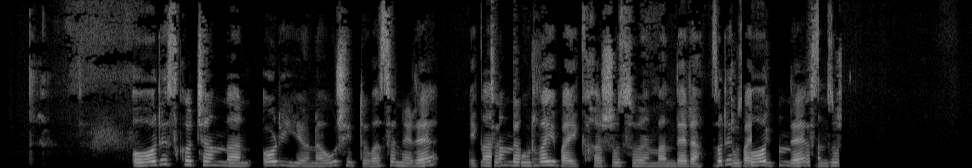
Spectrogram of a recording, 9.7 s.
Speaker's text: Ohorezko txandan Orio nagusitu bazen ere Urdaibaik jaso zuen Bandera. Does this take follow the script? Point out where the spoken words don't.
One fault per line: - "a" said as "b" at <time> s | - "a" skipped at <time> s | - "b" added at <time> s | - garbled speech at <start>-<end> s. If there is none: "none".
- garbled speech at 4.7-5.2 s
- garbled speech at 7.1-8.4 s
